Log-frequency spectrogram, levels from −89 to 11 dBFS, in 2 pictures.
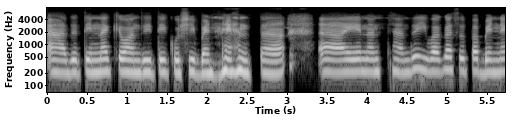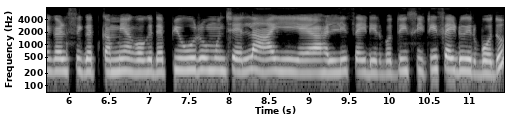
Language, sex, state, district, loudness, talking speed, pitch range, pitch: Kannada, female, Karnataka, Mysore, -16 LUFS, 140 wpm, 210-230 Hz, 220 Hz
